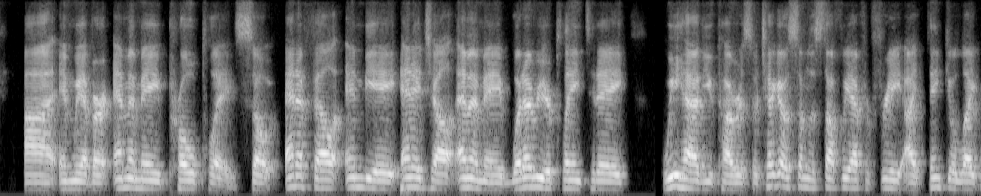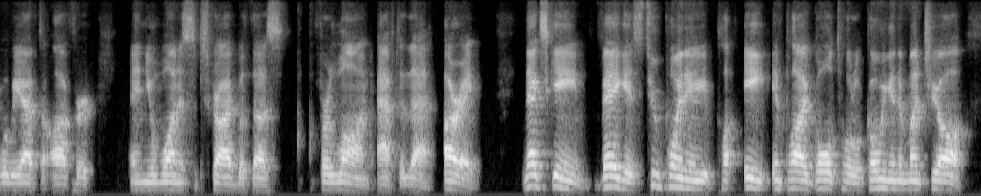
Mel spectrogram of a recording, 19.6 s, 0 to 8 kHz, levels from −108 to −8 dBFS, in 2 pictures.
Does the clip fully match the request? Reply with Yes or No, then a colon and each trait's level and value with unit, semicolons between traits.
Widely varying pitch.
No: average, 3.8 semitones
